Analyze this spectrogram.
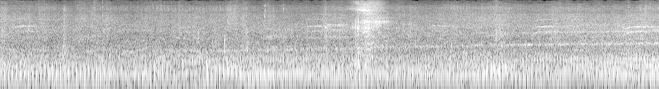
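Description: A motor engine running steadily with a low hum, with faint short high chirps now and then and a brief hiss about three and a half seconds in.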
